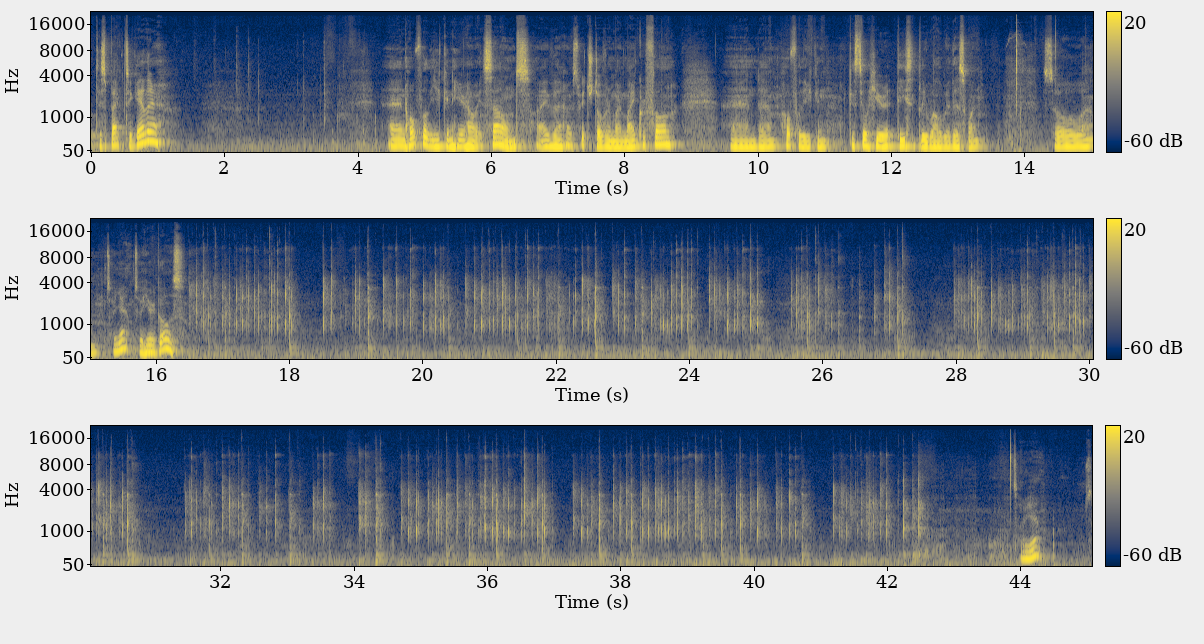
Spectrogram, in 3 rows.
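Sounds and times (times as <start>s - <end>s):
mechanical keyboard typing: 16.5s - 27.4s, 28.0s - 30.8s, 31.4s - 42.7s.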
